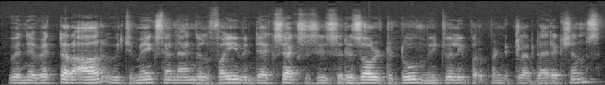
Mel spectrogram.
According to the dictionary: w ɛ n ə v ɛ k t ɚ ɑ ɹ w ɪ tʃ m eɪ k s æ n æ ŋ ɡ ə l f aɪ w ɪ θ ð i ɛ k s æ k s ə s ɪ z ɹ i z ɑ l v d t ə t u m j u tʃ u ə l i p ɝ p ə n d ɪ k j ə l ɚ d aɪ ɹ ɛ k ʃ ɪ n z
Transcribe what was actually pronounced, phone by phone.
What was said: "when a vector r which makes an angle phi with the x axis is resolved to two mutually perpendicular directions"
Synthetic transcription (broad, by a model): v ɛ n ə v ɛ k t ɚ ɑ ɹ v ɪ tʃ m eɪ k s æ n æ ŋ ɡ ə l f aɪ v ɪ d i ɛ k s æ k s ə s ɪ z ɹ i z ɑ l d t t u m j u tʃ u ə l i p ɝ p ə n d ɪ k j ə l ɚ d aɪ ɹ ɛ k ʃ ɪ n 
